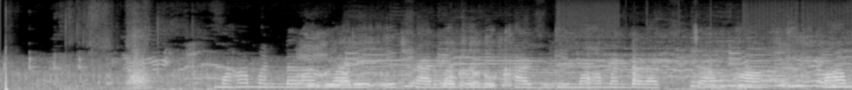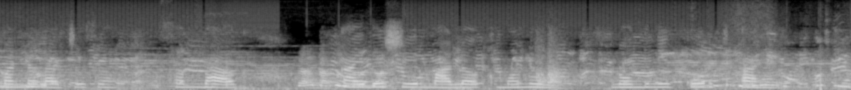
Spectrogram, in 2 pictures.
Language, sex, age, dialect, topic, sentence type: Marathi, female, 18-24, Northern Konkan, banking, statement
